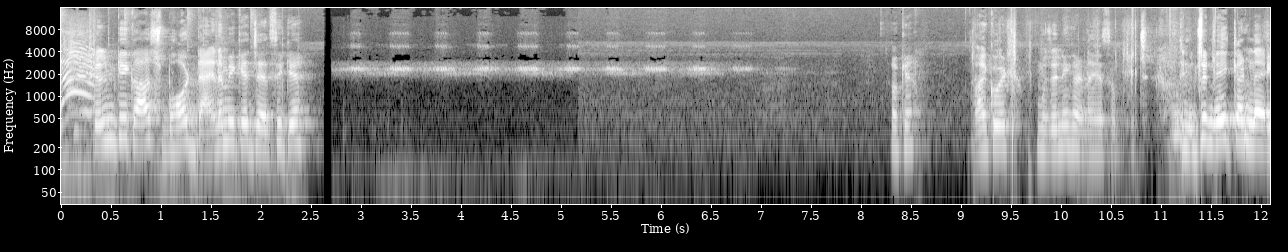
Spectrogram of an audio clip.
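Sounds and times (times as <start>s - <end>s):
cricket chirping: 2.6s - 12.0s.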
